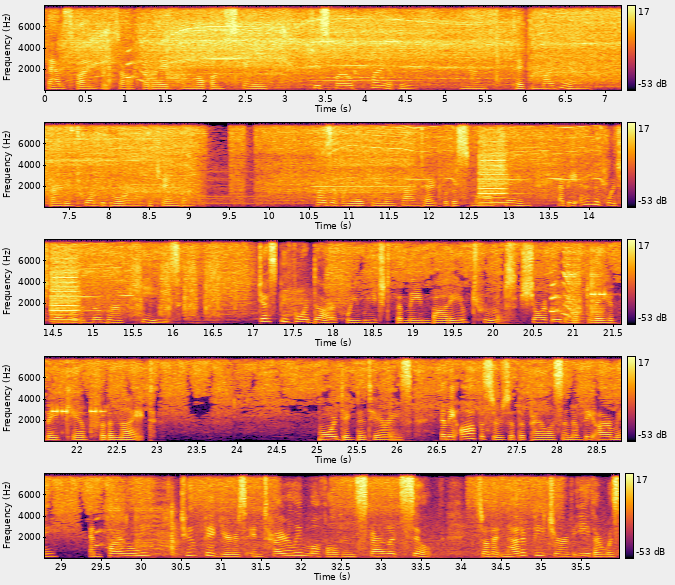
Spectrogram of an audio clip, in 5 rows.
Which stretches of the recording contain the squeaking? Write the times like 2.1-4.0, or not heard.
1.0-1.9, 20.7-21.4, 29.4-30.6.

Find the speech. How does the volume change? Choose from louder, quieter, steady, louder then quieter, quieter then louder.
steady.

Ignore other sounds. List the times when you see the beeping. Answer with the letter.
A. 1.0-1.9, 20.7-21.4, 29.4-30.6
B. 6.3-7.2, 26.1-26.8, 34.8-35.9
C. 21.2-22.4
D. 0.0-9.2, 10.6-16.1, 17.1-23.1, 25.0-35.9
C.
